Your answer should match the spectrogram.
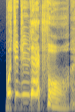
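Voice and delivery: very high, loud startled outcry; alarmed cry. A narrator's reading. Petey protesting the broken gears, high alarmed cry. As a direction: cry out in dismay at the damage. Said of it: "Petey cried".

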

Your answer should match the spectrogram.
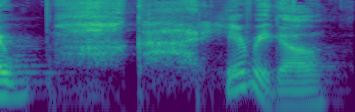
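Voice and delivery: quiet, choked whisper as tears come; real teary murmur; tearful whisper. Real, not acted. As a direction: breathe it out, fighting tears. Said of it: "Why am I crying?".

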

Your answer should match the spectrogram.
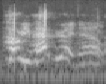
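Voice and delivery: very high mock-crying voice; high-pitched hammed-up protest; imitated tearful disbelief. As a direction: wail it in bafflement, imitating her. Crying wife's baffled reply, retold.

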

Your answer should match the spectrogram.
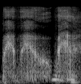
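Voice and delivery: high, loud "pew pew" gun noises; play-shooting sound effects; imitated gunshots. Imitates gunshots for the guns joke.

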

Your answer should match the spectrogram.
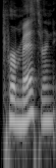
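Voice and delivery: usual speaking voice

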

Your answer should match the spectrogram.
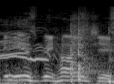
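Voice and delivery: loud mock audience yell; panto shout. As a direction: call out like a panto crowd.

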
